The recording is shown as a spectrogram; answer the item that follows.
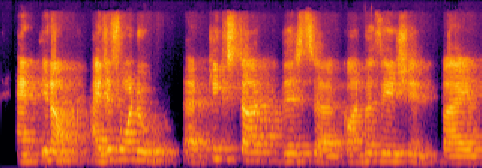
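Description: In an unremarkable speaking voice, a man speaks at a moderate pace with fairly high pitch and fairly even intonation. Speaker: interviewer. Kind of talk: formal interview, moderating.

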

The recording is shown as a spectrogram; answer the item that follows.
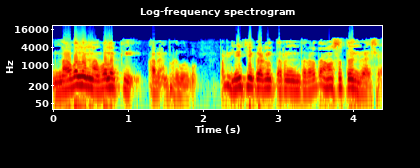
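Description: High male speech of dark, mellow tone, with ordinary pitch variation. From Andhra Pradesh, Visakhapatnam district. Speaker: novelist and film writer. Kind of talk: interview.

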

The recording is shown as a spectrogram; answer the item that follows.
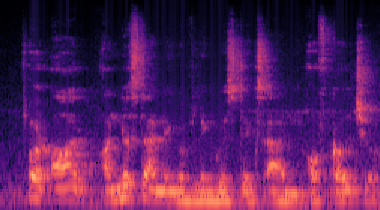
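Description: Amid audible room echo and noticeable background noise, a man speaks at a moderate pace and medium pitch with ordinary pitch variation. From India, Tamil Nadu (Chennai). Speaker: podcast co-host. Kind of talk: casual chat.

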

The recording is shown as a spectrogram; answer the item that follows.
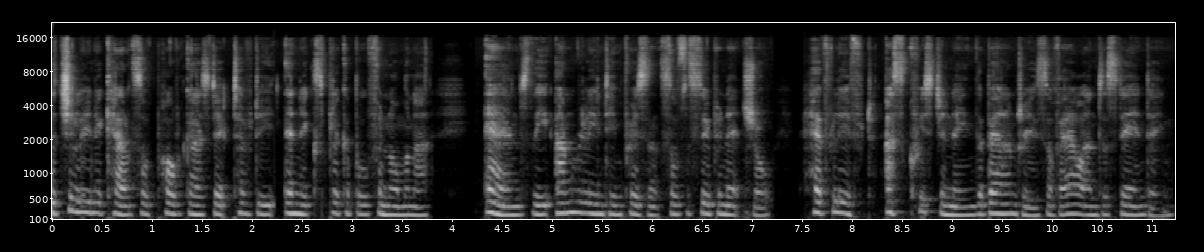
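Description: A somewhat breathy woman with a New Zealand accent, dark, mellow tone, medium pitch, fairly even intonation and a moderate pace. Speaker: podcast host. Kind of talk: scripted intro narration.

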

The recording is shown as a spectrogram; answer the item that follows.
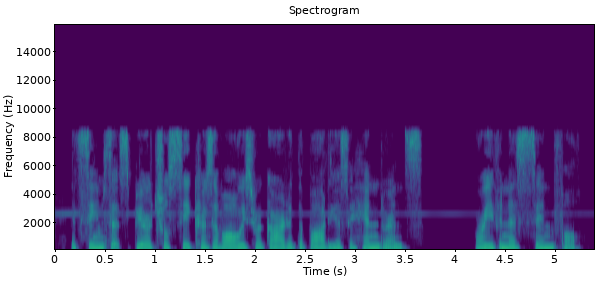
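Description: A woman's ordinary speaking voice, medium in pitch, with ordinary pitch variation. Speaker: questioner reading a dialogue. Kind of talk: reading aloud.

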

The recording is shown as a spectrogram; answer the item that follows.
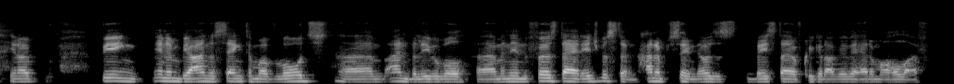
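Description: At a fairly quick pace, a man talks with a medium pitch. His intonation stays monotone and flat. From South Africa. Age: 40s. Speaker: cricket coach. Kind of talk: casual chat. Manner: halting.

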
